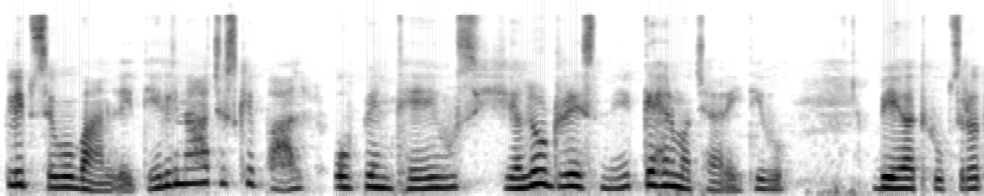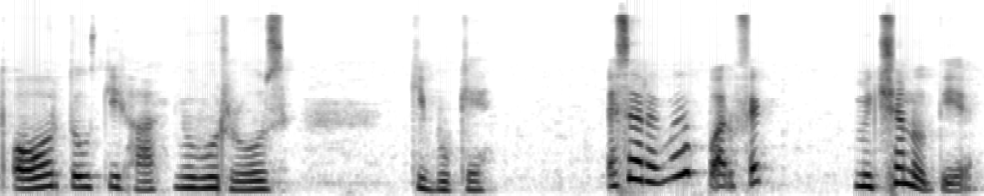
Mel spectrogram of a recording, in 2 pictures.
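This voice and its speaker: A woman's voice: mid-range voice, animated, unhurried, mellow. A woman narrating a love story in a casual, chatty retelling, as a storyteller.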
